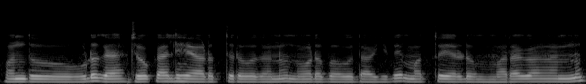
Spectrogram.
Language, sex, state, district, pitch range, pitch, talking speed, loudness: Kannada, male, Karnataka, Raichur, 125-135 Hz, 130 Hz, 90 wpm, -34 LUFS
